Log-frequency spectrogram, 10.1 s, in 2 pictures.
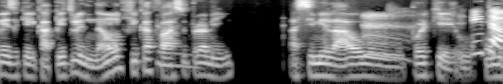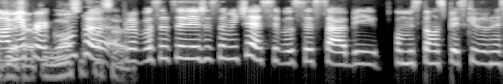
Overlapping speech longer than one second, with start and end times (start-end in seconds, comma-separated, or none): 4.7-6.3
